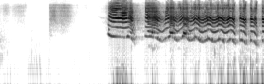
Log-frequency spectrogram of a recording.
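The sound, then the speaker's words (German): A balloon, used in place of a party horn, squeals loudly as air escapes through its stretched neck, producing a shrill, wavering whine that stutters and warbles for over a second after a brief rustle and near silence. “Ich habe einen Luftballon, warte kurz.”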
